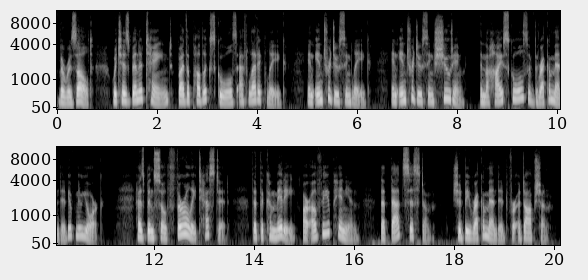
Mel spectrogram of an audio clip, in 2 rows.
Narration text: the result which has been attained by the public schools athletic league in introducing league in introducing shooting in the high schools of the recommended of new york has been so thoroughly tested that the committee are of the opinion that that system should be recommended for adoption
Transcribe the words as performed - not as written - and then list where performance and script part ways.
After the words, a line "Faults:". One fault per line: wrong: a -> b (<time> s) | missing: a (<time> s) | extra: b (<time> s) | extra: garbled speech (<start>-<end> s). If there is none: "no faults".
the result which has been attained by the public schools athletic league in introducing league in introducing shooting in the high schools of the recommended of new york has been so thoroughly tested that the committee are of the opinion that that system should be recommended for adoption
Faults:
no faults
